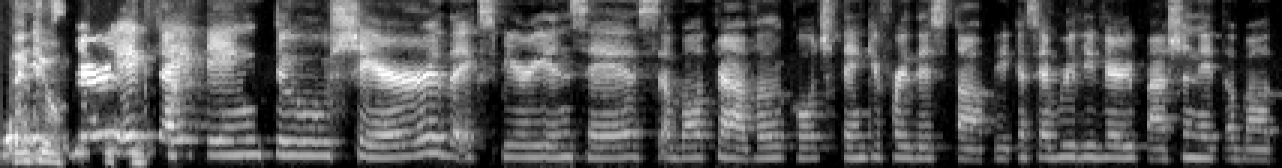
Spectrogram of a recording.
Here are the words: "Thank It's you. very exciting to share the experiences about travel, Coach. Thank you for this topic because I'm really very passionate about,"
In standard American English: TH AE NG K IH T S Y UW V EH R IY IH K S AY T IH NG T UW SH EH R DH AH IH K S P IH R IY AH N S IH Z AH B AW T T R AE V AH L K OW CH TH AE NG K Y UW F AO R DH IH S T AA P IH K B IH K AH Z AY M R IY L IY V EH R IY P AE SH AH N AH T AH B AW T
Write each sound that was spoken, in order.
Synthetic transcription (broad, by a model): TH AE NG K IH Y UW V EH R IY IH K S AY T IH NG T UW SH EH R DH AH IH K S P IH R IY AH N S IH S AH B AW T T R AE V AH L K OW CH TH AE NG K Y UW F AO R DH IH S T AA P IH K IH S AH AY M R IY L IY V EH R IY P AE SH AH N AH T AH B AW T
